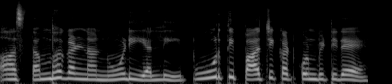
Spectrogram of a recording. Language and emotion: Kannada, disgusted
